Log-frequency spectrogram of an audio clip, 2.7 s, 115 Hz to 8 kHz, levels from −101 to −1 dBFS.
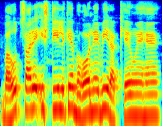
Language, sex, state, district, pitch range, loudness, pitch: Hindi, male, Uttar Pradesh, Shamli, 165-205 Hz, -13 LUFS, 190 Hz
